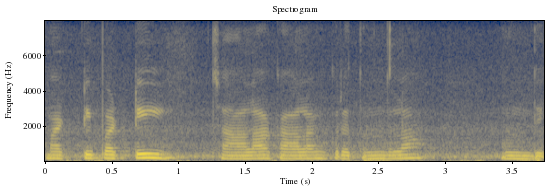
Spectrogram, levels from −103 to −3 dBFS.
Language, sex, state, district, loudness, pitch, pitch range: Telugu, female, Andhra Pradesh, Srikakulam, -18 LUFS, 185 Hz, 180-215 Hz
